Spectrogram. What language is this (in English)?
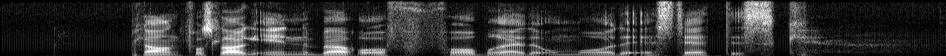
Norwegian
